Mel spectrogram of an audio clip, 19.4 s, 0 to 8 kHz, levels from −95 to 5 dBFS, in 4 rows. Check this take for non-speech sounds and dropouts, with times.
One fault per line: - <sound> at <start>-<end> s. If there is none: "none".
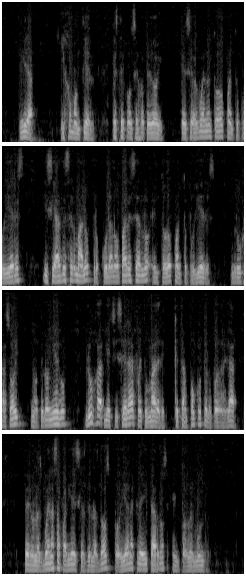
none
